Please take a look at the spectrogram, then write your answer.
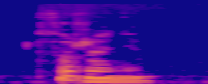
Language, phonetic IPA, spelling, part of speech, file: Polish, [tfɔˈʒɛ̃ɲɛ], tworzenie, noun, LL-Q809 (pol)-tworzenie.wav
